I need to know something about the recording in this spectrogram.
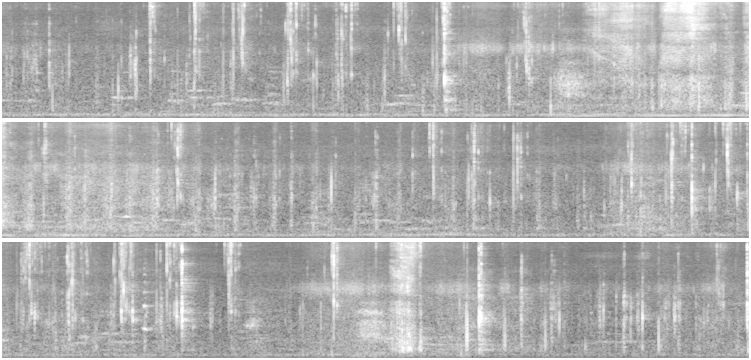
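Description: Close-miked eating of ice cream falooda: wet mouth sounds of biting and chewing, with many sharp clicks from a metal spoon against a glass and the mouth. A few louder noisy bursts stand out, the loudest a little before the end.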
